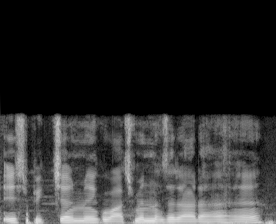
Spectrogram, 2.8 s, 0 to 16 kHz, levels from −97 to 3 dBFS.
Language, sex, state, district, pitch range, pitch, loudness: Hindi, male, Assam, Kamrup Metropolitan, 115-130 Hz, 125 Hz, -15 LUFS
